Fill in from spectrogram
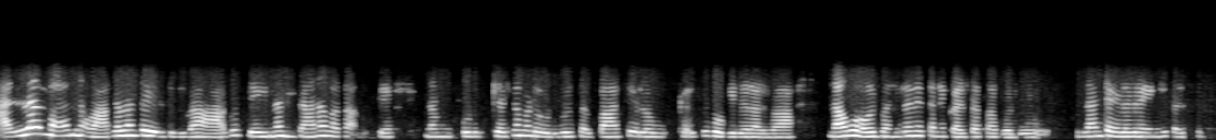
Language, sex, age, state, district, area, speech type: Kannada, female, 18-30, Karnataka, Bangalore Urban, urban, conversation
